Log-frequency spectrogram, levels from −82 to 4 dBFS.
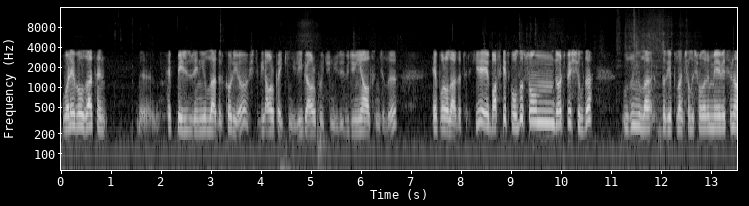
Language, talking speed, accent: Turkish, 135 wpm, native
